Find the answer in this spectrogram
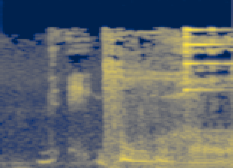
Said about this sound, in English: The fucking racism bell. I want to fucking throw it right now.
